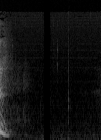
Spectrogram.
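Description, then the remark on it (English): A single short, rough throat clearing bursts out at the start, loud then quickly fading, followed by near silence with a faint low hum and one soft click. “I had to take a break to clear my throat.”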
